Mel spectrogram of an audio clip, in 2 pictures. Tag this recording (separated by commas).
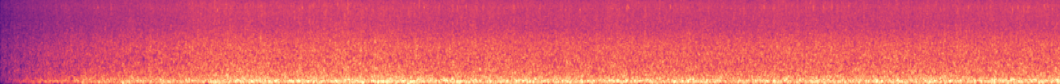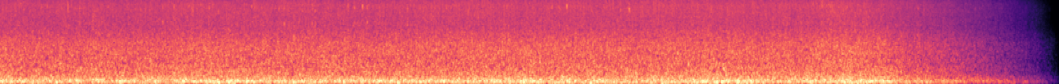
Stream, Water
